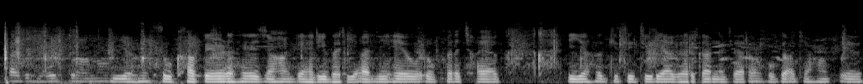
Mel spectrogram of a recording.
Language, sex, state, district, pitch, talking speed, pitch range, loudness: Hindi, male, Madhya Pradesh, Dhar, 125 Hz, 145 wpm, 120-130 Hz, -21 LUFS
